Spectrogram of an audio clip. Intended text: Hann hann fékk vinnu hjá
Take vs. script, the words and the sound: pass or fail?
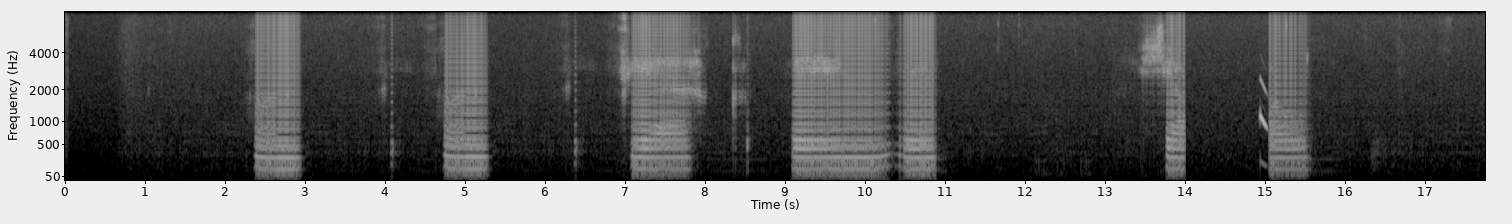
fail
